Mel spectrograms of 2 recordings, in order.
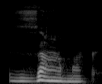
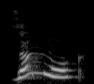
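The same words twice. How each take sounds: First: Замок with stress on ЗА, ЗАмок; stress on the first syllable. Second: Замок with stress on МОК, zaMOK, drawn out and higher; the word замок with stress on the end, like a lock; stress on the second syllable. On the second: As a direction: stretch and lift the last syllable of замок. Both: Shown as a demonstration. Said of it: "склади вимовляються з різною силою".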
